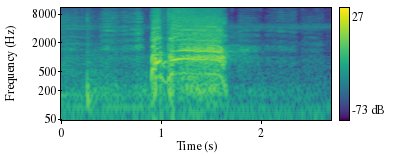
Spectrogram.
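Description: A man lets out a short, strained yell.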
